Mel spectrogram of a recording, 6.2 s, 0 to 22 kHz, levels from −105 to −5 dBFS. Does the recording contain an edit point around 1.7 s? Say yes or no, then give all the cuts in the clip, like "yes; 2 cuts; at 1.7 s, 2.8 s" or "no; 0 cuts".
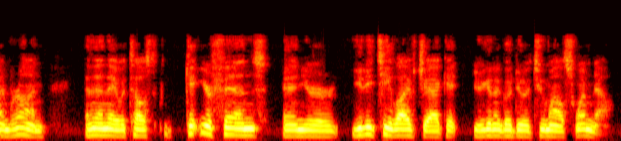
no; 0 cuts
